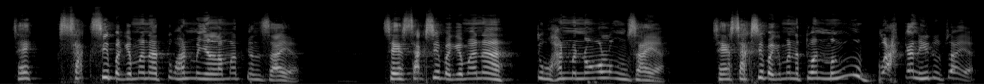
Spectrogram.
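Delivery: high-pitched, fervent preacher's testimony; full-force pulpit delivery; impassioned preaching. Real, not acted. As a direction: proclaim it with mounting fervour, voice lifted high.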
